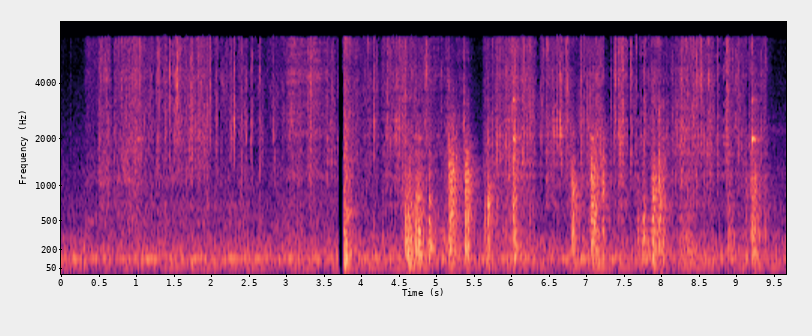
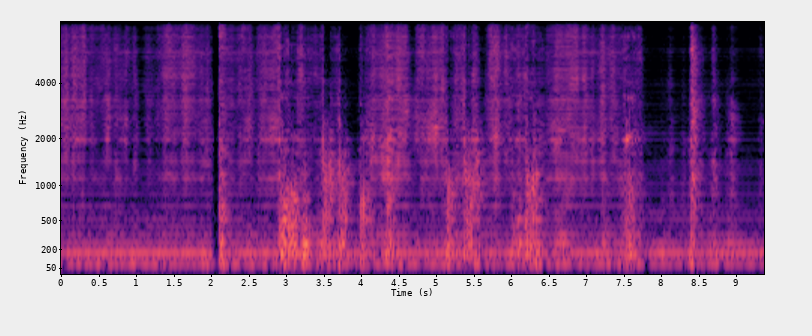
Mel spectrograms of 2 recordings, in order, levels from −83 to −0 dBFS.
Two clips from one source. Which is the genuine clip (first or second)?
first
